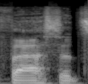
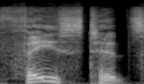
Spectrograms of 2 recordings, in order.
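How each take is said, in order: First: The first syllable sounds like 'mass'. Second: The first syllable sounds like 'face'. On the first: The speaker calls it right. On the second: The speaker calls it wrong.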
